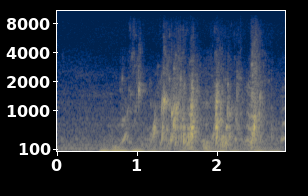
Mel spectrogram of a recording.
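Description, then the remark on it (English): Bathtub water gurgles and glugs as it drains away, a steady rushing flow broken by bubbly, sucking bursts for a few seconds. “Let's let the water out.”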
